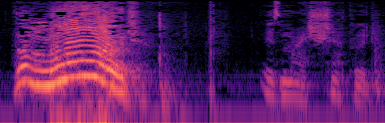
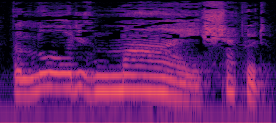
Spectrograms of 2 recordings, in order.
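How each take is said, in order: First: The word Lord carries the stress. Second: The word my carries the stress. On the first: The focus is on the greatness of the shepherd. The speaker calls it right. "The emphasis must be on God and his greatness" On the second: The focus is on the speaker's own claim. The speaker calls it wrong. "emphasizing the word my"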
